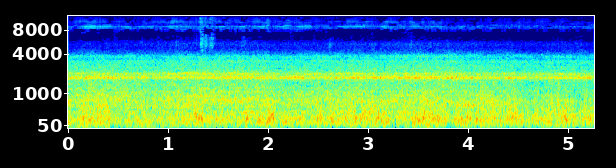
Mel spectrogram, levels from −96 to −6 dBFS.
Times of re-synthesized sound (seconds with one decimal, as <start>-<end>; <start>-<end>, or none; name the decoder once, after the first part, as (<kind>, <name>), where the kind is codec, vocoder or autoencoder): none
